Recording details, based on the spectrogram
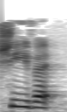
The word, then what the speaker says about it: Shiva: For those who are confused by Bruno's pronunciation, it's Shiva Ifrit and Leviathan.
